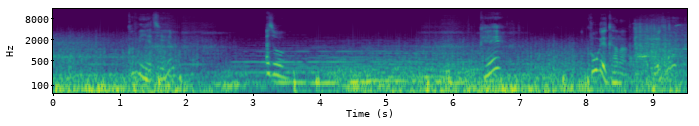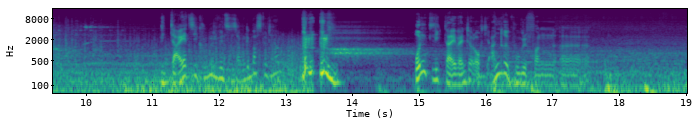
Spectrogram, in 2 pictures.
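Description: A middle-aged man talks with animation close to a microphone.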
